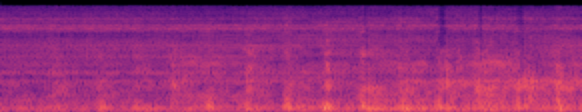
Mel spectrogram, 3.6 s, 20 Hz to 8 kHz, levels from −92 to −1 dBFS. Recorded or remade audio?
remade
